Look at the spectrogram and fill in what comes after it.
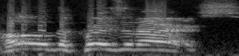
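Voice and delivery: very high, shouted in-character yell. Playing a character calling to the others: yelling in character. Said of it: "he yells".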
